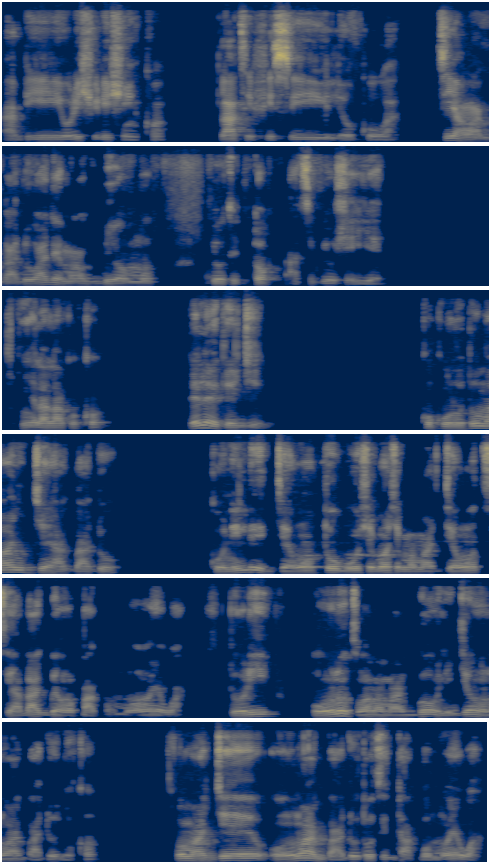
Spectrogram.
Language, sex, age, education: Yoruba, male, 15-29, tertiary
